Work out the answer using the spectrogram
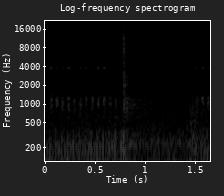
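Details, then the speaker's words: Spectra S2 breast pump just powered on: quiet, rapid, evenly spaced motor ticking that pauses briefly and resumes in the same rhythm, membrane moving; normal pump running, showing it is hooked up correctly. "So obviously once you plug it in, you will be able to hit the power button and you can hear it and you can see that membrane moving."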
